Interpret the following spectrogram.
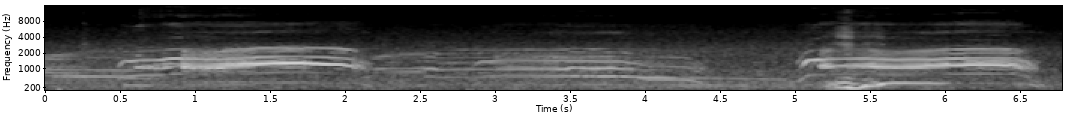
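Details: Fighting cats trade long wavering caterwauls, three drawn-out harmonic yowls separated by brief pauses, with a lower growling moan under the last one.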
